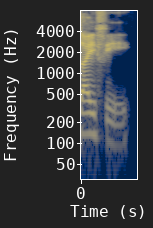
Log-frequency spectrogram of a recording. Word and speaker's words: Stifey: it says in the book that the name is pronounced Stifey, but it's the guy's name is Michael Stifey, but it's spelled kind of like Stiffy, which is definitely a good pun thrown into the book.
